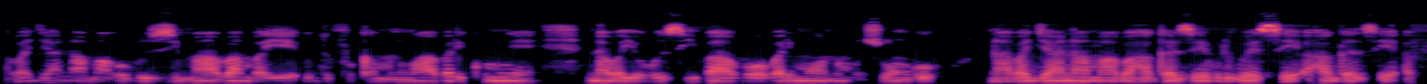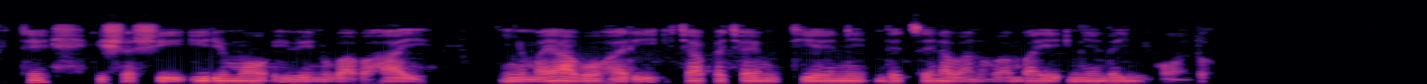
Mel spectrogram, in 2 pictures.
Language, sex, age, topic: Kinyarwanda, male, 18-24, health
